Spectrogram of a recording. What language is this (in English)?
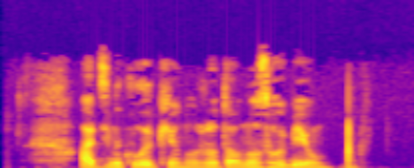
Belarusian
